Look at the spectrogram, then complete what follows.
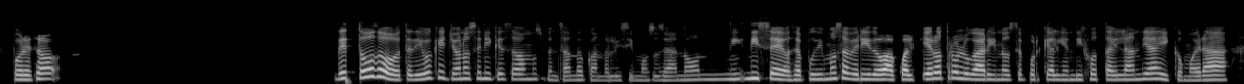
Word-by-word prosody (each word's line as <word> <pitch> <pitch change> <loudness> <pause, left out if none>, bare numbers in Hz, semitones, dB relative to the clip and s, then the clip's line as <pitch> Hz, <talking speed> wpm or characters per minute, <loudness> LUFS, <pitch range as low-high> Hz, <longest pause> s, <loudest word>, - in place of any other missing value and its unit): Por 220 -1 +2
eso 255 +4 +1 2.7
De 280 +3 +4
todo, 315 -7 +5
te 220 0 -5
digo 240 +6 0
que 300 -1 -3
yo 250 0 -2
no 265 0 -1
sé 275 - -6
ni 270 -1 -3
qué 250 - -5
estábamos 245 +1 -5
pensando 205 -2 -10
cuando 190 -1 -13
lo 190 - -13
hicimos, 190 0 -14
o 190 - -13
sea, 190 0 -8
no 210 +2 -8
ni 235 +2 -6
ni 280 +1 +4
sé, 255 -5 +3
o 210 - 0
sea, 215 +1 0
pudimos 240 +5 -3
haber 240 -4 +2
ido 235 -1 +5
a 220 - +5
cualquier 230 +3 +2
otro 285 +1 +2
lugar 235 -4 +3
y 225 - -4
no 225 0 -4
sé 235 +1 -9
por 225 0 -9
qué 225 - -4
alguien 215 0 -4
dijo 220 +1 -6
Tailandia 225 +3 -1
y 230 - -1
como 190 -2 -8
era 210 +2 +1
230 Hz, 205 wpm, -24 LUFS, 215-255 Hz, 2.7 s, todo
